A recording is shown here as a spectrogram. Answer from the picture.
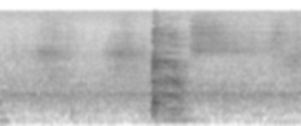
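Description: A person coughs once, a single short cough about a second in, over a steady low room hum.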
